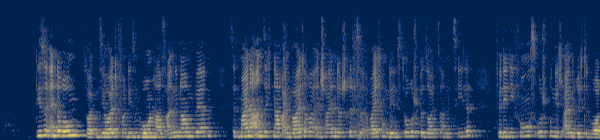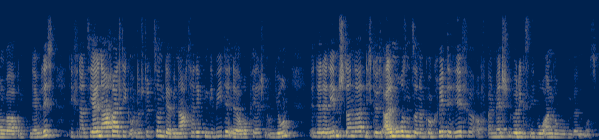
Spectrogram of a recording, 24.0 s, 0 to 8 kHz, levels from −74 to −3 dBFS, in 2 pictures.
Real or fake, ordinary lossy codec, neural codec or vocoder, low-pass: real; none; none; 7.2 kHz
